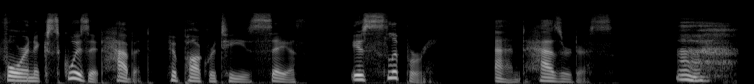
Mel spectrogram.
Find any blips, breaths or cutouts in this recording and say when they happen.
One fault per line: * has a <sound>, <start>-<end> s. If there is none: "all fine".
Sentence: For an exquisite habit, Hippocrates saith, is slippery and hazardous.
* has a sigh, 6.8-7.4 s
